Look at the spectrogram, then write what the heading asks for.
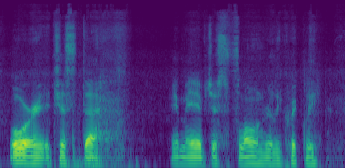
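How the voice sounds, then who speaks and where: In a dry, close sound with no echo, a man mumbles at a moderate pace with a very deep pitch, a dark, mellow tone and monotone, flat intonation. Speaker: outdoor vlogger. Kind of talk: casual vlog narration. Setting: outdoors, walking trails. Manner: mumbling; hesitant, many fillers.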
